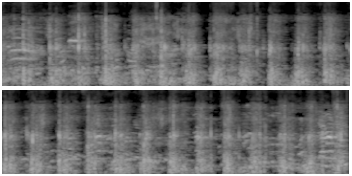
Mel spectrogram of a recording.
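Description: A parade's marching beat: steady thumps about twice a second, with voices of children and onlookers around it.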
